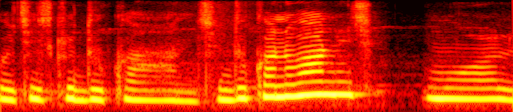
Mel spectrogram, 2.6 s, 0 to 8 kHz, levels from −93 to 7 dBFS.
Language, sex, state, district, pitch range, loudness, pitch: Maithili, female, Bihar, Katihar, 235-290 Hz, -14 LUFS, 250 Hz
